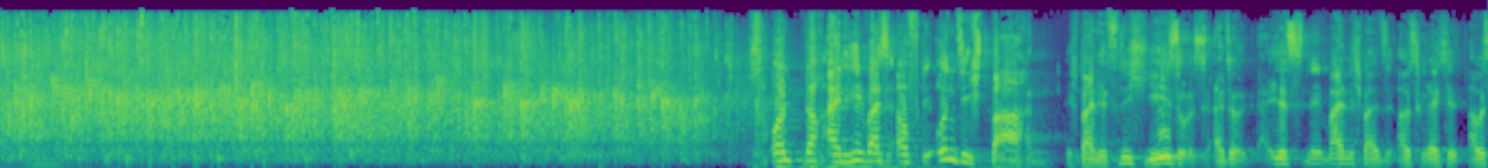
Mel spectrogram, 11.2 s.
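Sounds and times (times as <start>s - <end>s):
crowd applause: 0.0s - 5.8s
speech: 5.8s - 11.1s.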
